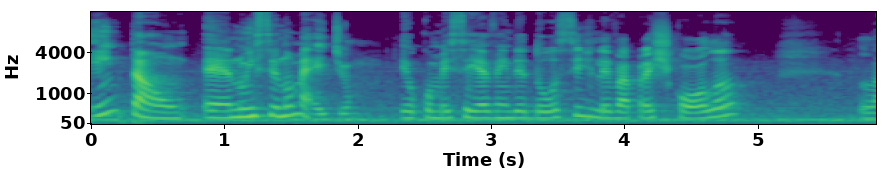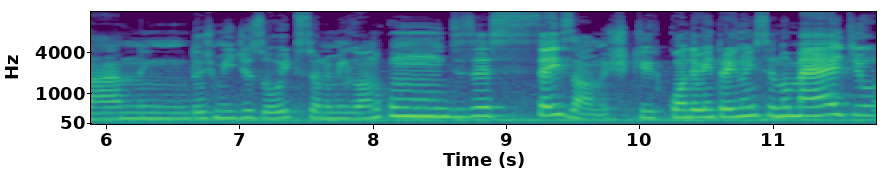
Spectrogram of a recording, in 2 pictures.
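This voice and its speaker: A woman talks with a fairly high pitch and very wide pitch swings. Her pace is fairly slow. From Brazil, Duque de Caxias. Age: 20s. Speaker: bakery business owner. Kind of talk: interview.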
